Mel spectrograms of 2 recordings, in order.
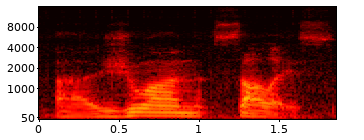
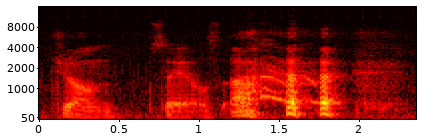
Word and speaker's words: Joan Sales: that in Catalan but I believe it's Jean Sally's not Joan sales but it's a novel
